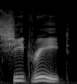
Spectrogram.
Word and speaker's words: Shitrit: Mayer Ben shitrit I I'm not going to pronounce this correctly I'm sure it's sheet Reit but his name is spelled shitrit uh and he was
